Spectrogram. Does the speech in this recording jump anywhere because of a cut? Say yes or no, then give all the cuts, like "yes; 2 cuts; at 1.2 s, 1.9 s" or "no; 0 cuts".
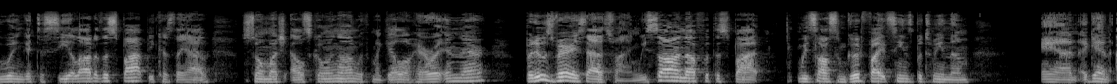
no; 0 cuts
